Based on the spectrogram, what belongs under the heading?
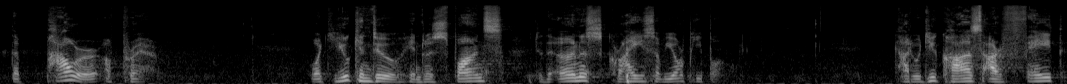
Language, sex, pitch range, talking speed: English, male, 125-150 Hz, 125 wpm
